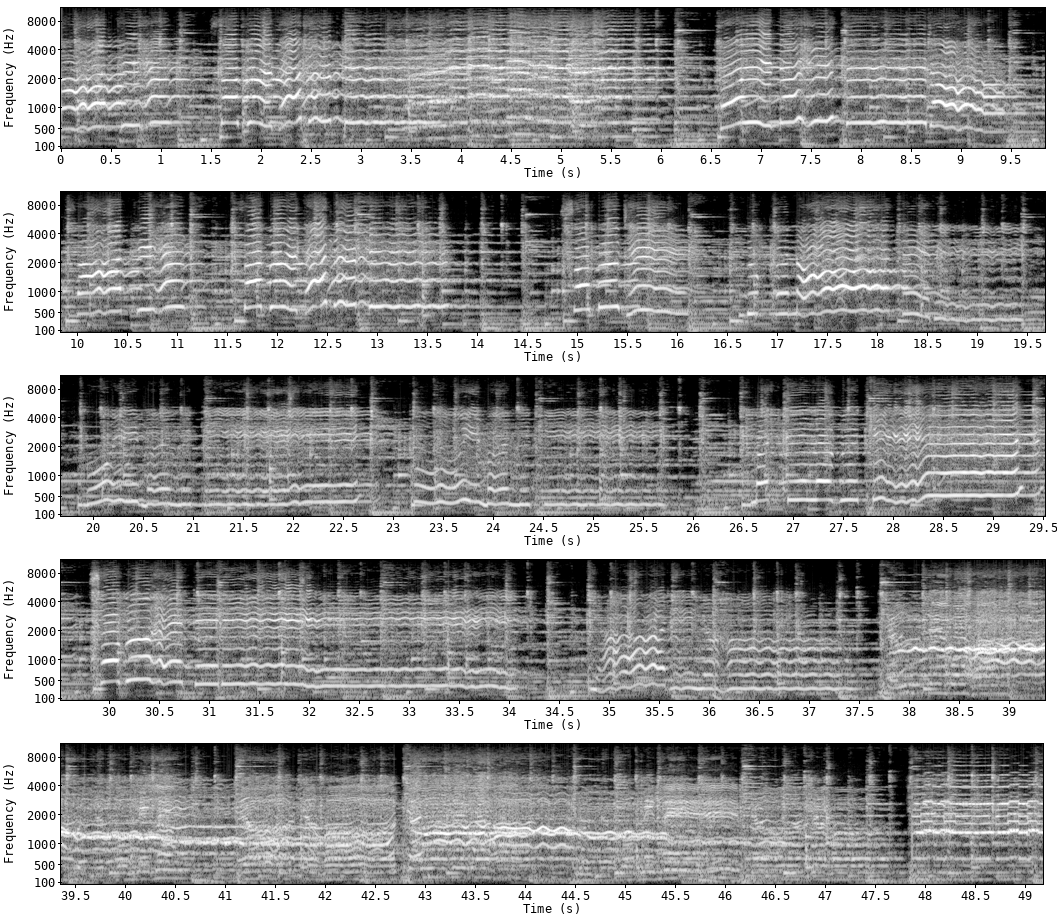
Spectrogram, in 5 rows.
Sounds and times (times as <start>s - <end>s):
Song: 0.0s - 30.3s, 31.3s - 49.1s
Music of Bollywood: 0.0s - 49.1s.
